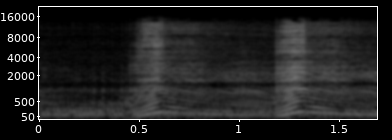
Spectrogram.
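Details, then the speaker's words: Kraken Vesla .5 with 35cc Taylor reed two-stroke: two quick buzzy revs climb, then fall straight back; bogs and won't come on the pipe even with a clean air filter, acts lean, owner suspects the carburetor. "and it won't get up on the pipe and this air filter is not dirty or anything"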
